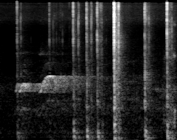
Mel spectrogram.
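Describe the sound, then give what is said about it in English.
Someone types on a computer keyboard: faint, sharp clicking keystrokes in an uneven rhythm, with a few louder taps among softer ones, after a brief steady tone at the start. “Let me type this in.”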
